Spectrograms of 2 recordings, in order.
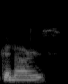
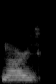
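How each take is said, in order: First: A G sound is voiced before the N. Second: The word starts directly with an N sound.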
